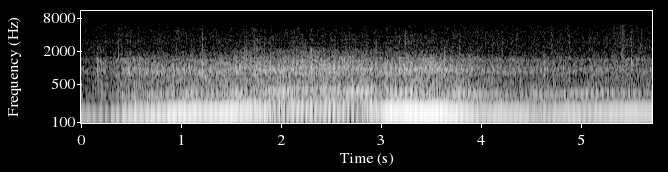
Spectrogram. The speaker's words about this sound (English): Now, with Dell at the wheel of her car, the nightclub owner and the young entertainer turn onto the main highway which leads to Chicago.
